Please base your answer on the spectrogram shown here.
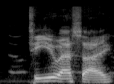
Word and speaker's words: tusi: Everyone's saying it potentially is is called um Tusi, TU SI, and I looked, it's how you pronounce it, Tusi.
